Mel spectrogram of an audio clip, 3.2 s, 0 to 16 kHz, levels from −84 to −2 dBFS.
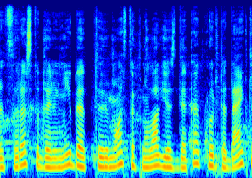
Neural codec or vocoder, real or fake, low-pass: codec, 44.1 kHz, 3.4 kbps, Pupu-Codec; fake; 14.4 kHz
